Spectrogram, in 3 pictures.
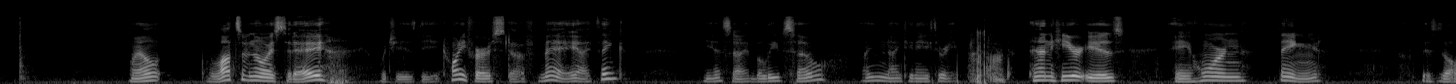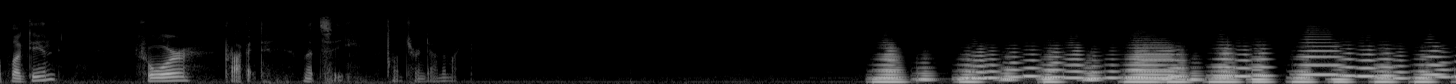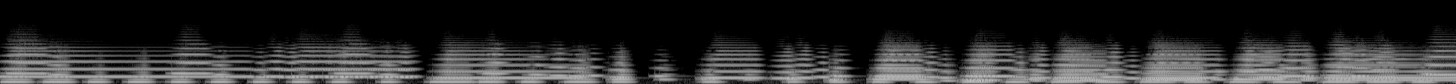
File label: Horn Thing P600 Horn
